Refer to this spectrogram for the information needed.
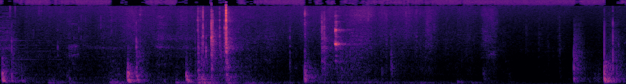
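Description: A door leading into a kitchen is opened: a handle rattles, then a run of wooden knocks and low thumps follows, ending after a brief quiet with a sharp latch click. No one speaks.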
